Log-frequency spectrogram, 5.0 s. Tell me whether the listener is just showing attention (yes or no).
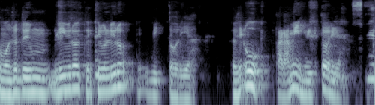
no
